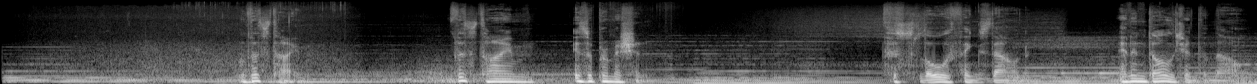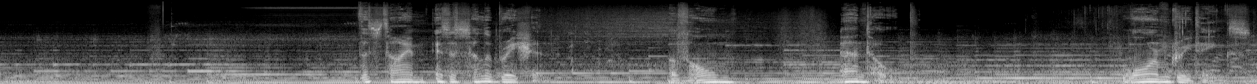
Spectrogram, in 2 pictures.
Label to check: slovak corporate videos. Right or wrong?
Wrong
